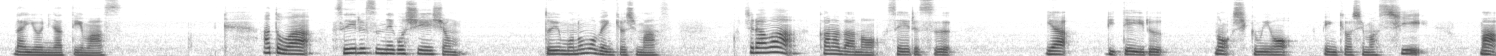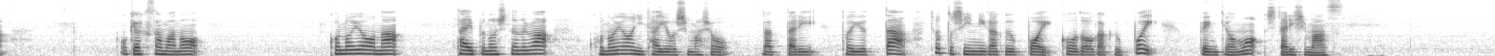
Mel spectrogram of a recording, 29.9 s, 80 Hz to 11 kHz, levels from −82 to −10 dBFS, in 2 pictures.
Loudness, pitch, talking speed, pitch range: -31 LUFS, 175 Hz, 260 characters per minute, 155-205 Hz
